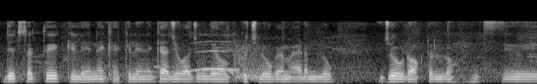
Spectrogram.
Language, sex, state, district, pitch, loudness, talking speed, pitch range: Hindi, male, Madhya Pradesh, Katni, 125 Hz, -17 LUFS, 235 wpm, 120-130 Hz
